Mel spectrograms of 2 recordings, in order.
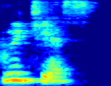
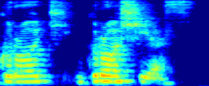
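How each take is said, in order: First: The name starts with an H sound. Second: The name starts with a hard G sound. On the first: The speaker calls it right. "actually the G in Dutch becomes a H" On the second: The speaker calls it wrong. "most people pronounce him as Grotius"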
